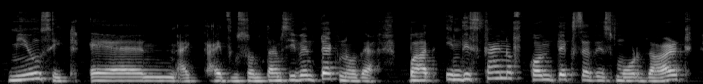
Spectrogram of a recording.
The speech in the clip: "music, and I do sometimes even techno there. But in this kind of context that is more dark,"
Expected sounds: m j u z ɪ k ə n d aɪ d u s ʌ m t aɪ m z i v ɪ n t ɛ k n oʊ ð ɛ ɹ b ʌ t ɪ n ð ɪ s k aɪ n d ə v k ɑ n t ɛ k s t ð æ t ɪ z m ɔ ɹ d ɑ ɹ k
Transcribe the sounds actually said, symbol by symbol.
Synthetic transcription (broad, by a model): m j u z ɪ k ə n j aɪ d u s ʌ m t aɪ m s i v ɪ n t ɛ k n oʊ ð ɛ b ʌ t ɪ n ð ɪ s k aɪ n d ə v k ɑ n t ɛ k s t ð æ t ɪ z m ɔ ɹ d ɑ ɹ k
